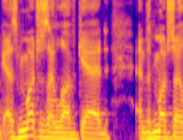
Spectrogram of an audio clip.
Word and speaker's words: Ged: Because like, as much as I love Ged and as much as I love Earthsea, by the way, the first time I read that, the whole time I pronounced him Gede.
